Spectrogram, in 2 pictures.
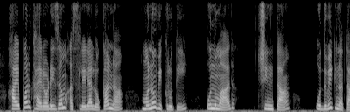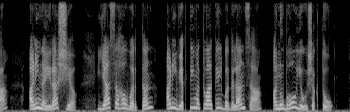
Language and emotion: Marathi, neutral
